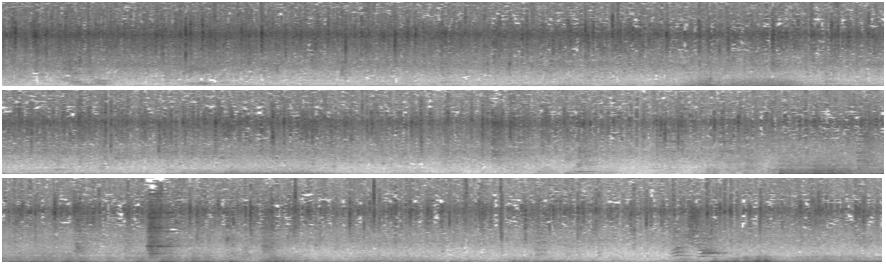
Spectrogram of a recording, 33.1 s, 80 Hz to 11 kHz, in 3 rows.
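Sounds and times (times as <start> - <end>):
steady rain hissing: 0.0 - 33.0
low rolls of thunder: 6.9 - 12.4, 13.0 - 15.2, 19.8 - 29.8, 31.0 - 33.0.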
